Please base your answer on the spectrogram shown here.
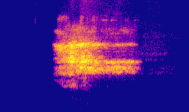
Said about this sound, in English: So then you take three great big deep breaths. Mm. So breathing in and out. And do that a couple more times.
